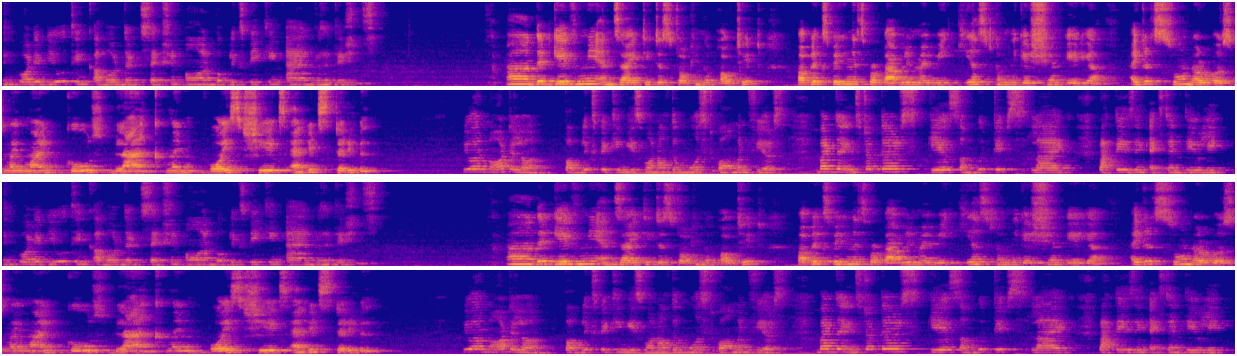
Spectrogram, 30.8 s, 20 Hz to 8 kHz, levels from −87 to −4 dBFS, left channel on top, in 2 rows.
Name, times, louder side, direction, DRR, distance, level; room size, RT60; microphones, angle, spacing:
voice 1, 0.0-4.6 21.2-30.6, left 2 dB, 20° left, 2 dB, 0.4 m, -37 dB
voice 2, 6.3-9.4 9.9-13.8 14.1-20.0, left 3 dB, 90° left, 6 dB, 0.5 m, -28 dB
4.0 x 2.1 x 3.3 m, 0.67 s
head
